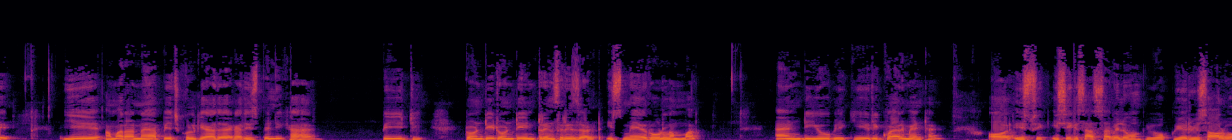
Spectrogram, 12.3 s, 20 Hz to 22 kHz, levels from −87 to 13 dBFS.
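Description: At 10.73 s a sharp snap cuts in over the sound, lasting only a split second and peaking at a moderate level, around -20 dBFS. This is an electrical switching spike, most likely a nearby switch, motor or static discharge arcing and coupling into the audio line.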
